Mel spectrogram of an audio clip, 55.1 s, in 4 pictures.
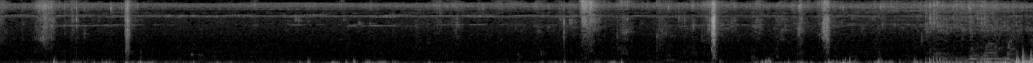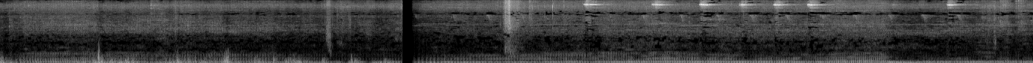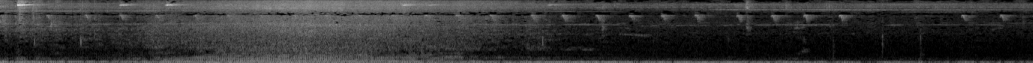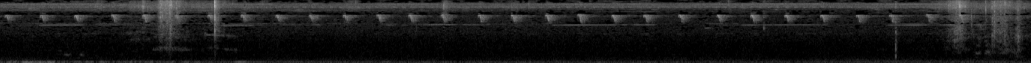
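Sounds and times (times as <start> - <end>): bird chirping high: 21.5 - 30.8.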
